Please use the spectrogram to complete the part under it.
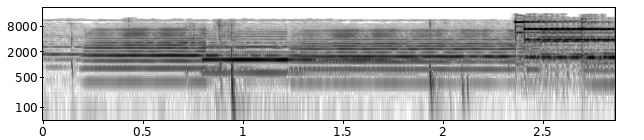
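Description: A small hand bell rung by the lady of a house to summon a footman gives bright, ringing metallic tones. There are several strikes, and each one leaves overlapping partials that linger and blend into the next.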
